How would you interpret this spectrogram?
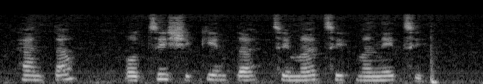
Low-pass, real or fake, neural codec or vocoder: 10.8 kHz; fake; vocoder, 44.1 kHz, 128 mel bands every 256 samples, BigVGAN v2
